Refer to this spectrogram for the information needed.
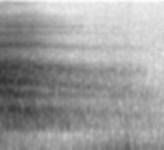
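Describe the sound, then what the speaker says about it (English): One slow breath, in and out, close and soft during a calming yoga session: an airy exhale that fades gradually, ending with a faint low puff near the finish. "One more breath in and out at your own pace."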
